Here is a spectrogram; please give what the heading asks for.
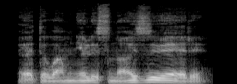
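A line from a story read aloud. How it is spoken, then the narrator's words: Snapping retort. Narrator (Russian): огрызнулся Феликс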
